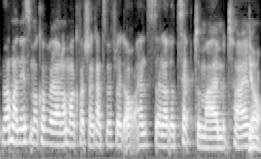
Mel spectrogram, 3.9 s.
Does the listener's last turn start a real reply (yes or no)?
yes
